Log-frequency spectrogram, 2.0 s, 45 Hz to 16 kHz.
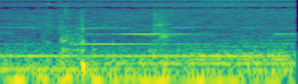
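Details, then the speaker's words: Supra Mk3 with a 1.5JZ, fuel cell, surge tank and AEM Infinity 506 ECU, at ignition key-on after re-pinning the pump outputs. A faint steady electric whir with short tones; two of the three fuel pumps are heard priming. "Sounds like we got 2 fuel pumps priming."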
